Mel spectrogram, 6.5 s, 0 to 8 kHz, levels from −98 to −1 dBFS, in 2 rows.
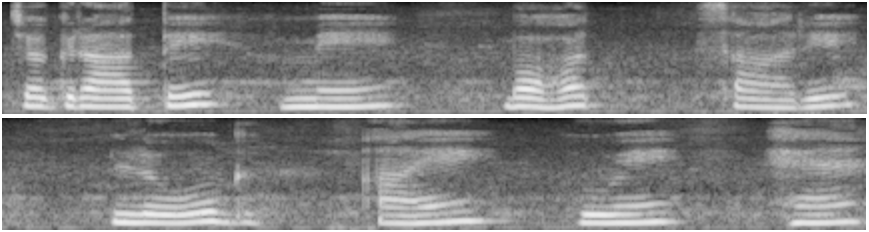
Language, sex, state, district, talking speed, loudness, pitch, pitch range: Hindi, female, Punjab, Fazilka, 75 wpm, -15 LUFS, 225 Hz, 215-245 Hz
